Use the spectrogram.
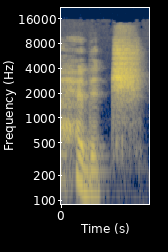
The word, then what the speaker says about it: headache: الكلمة دي غلط، بيقولوا headache. وفي كلمة تانية برضو هناخدها كمان شوية في نفس الحلقة دي، برضو بسمع ناس كتير بتقولها غلط، اسمها headache headache، لأن ال CH برضو بتعمل صوت ال K.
